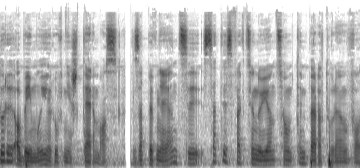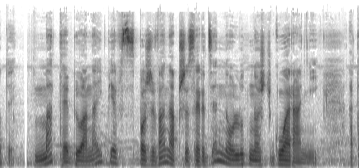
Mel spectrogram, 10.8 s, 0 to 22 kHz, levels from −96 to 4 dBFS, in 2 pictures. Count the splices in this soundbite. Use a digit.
0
